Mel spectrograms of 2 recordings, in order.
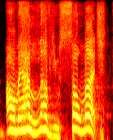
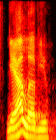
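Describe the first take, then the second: First: Gushing love. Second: Dismissive. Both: Shown as a demonstration. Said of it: "See the tone?".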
